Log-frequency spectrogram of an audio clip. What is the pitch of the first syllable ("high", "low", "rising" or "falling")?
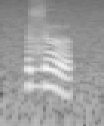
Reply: falling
